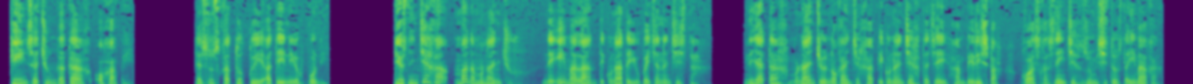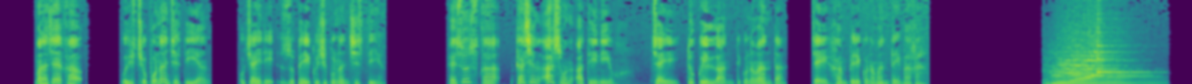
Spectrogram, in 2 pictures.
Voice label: good news quechua bolivian sucre; bible

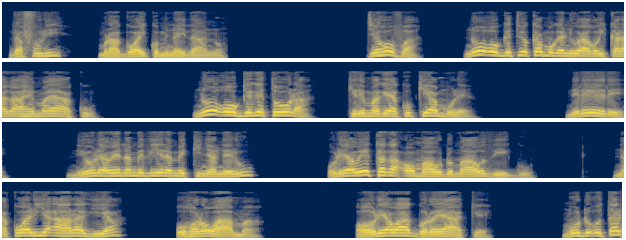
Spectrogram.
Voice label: psalms, gikuyu drama; bible

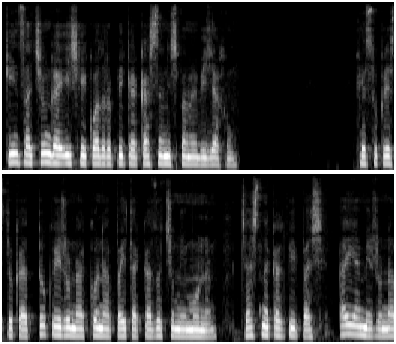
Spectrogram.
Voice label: good news quichua otovalo

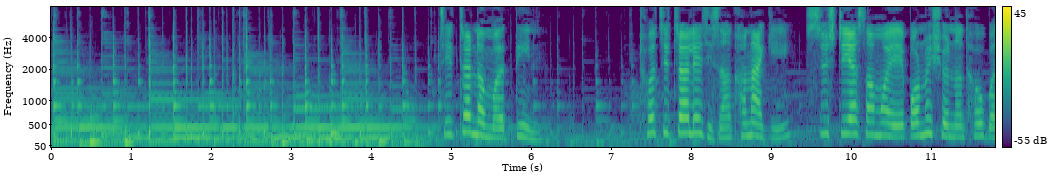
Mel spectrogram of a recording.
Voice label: good news newari balami

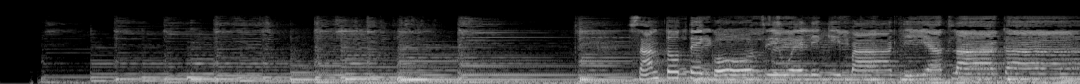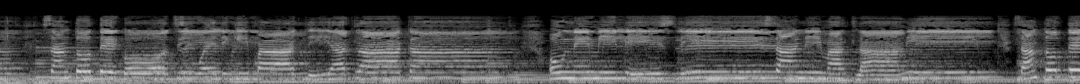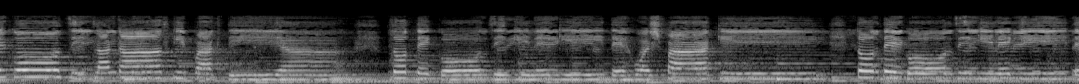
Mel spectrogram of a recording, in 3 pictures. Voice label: words of life nahuatl guerrero tlapa, drama; the bible league nt

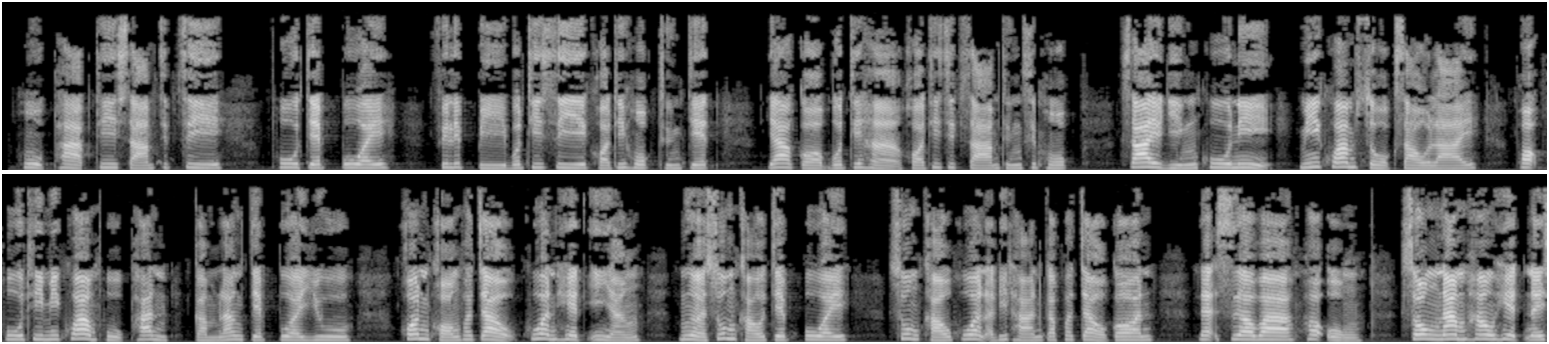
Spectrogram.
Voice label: good news thai northeastern

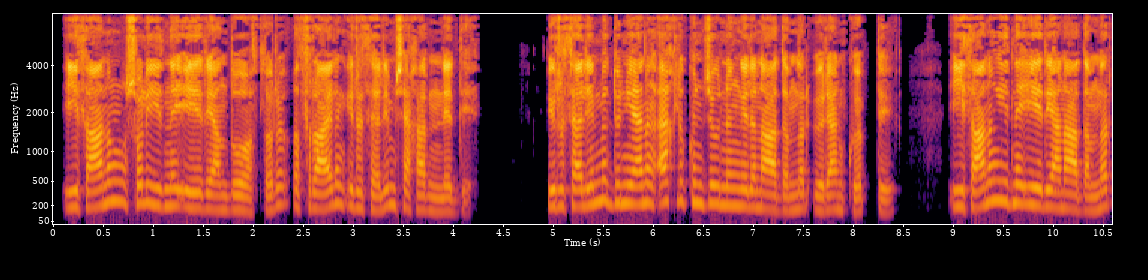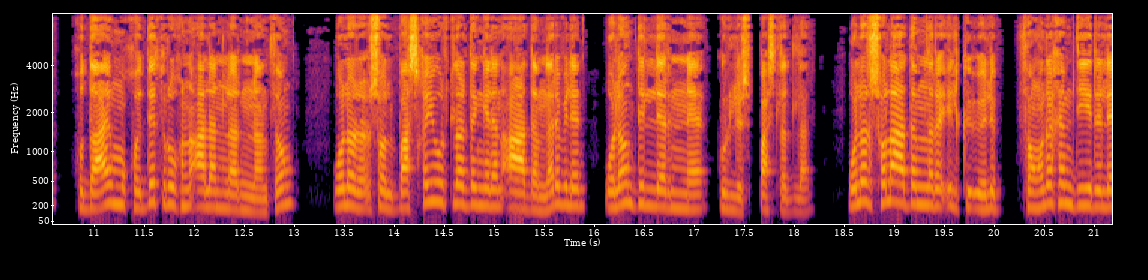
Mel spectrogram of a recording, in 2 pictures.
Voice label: turkmen, bible translation drama; acts of the holy spirit; institute for bible translation

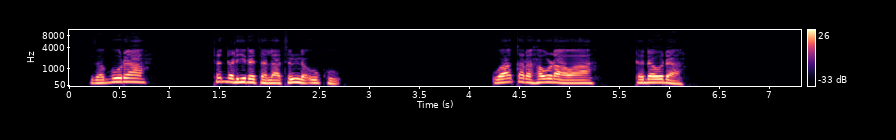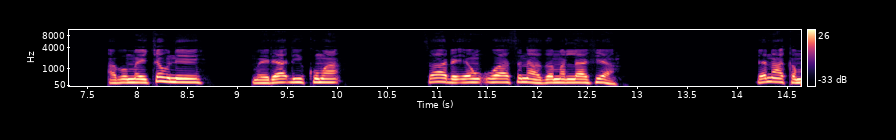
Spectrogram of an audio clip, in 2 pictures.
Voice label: hausa bible drama, psalms; hausa bsn nt drama

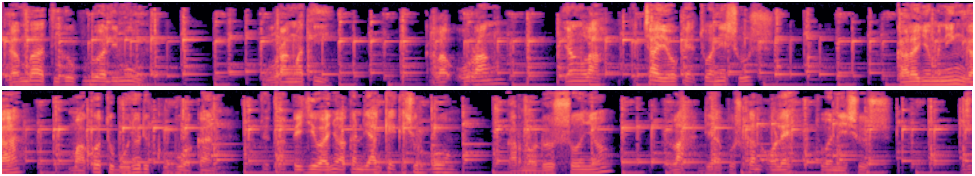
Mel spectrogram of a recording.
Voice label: good news minangkabau muko muko; kaba ilo

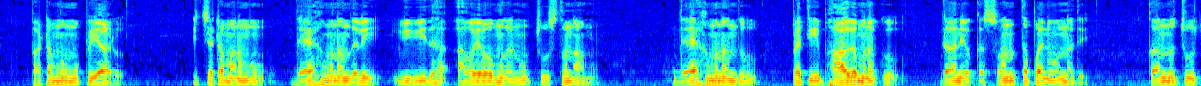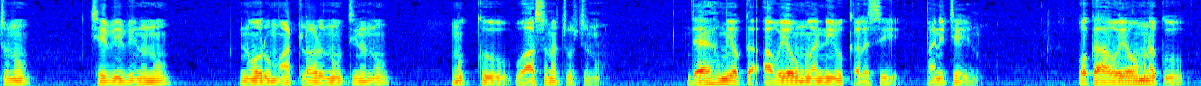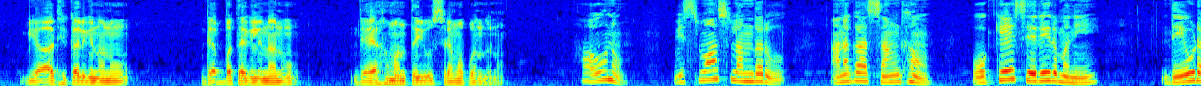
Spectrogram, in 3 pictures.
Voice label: good news telugu

